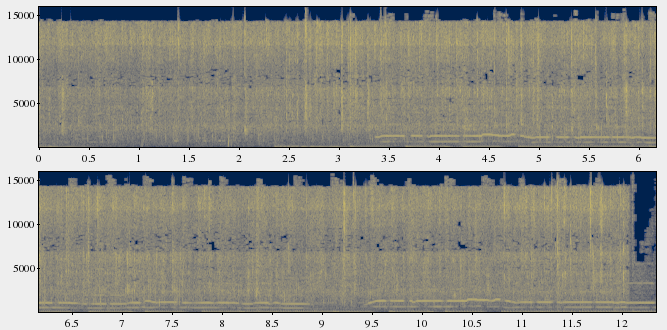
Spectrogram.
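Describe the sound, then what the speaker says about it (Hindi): Steady, heavy rain pours down at night and drums on surfaces throughout, dense and constant, with a faint tonal hum rising and falling in the background. "बारिश तो है लगातार हो रही है, रुकने का नाम नहीं ले रही बारिश"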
